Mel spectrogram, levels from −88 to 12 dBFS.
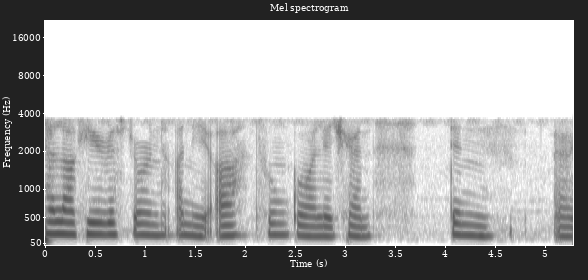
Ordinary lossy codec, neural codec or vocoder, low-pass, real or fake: none; none; 3.6 kHz; real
